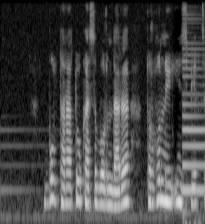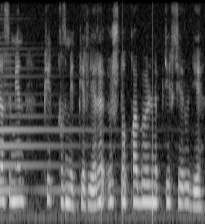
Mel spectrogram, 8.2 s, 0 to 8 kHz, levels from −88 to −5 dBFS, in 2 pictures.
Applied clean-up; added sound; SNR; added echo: none; Guitar; 13 dB; none.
